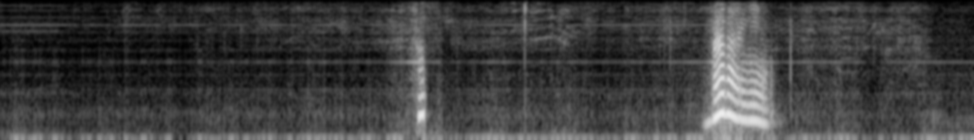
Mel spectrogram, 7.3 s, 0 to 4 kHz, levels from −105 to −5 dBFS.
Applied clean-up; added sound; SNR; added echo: neural separator model SepFormer WHAMR!.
